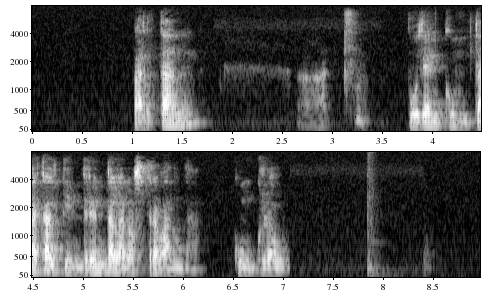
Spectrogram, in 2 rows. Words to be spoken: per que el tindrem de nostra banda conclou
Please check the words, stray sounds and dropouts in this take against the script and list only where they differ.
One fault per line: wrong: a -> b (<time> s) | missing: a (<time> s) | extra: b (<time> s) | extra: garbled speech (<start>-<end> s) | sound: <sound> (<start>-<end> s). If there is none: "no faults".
extra: tant podem comptar (1.3 s)
sound: sneeze (1.9-3.4 s)
extra: la (5.3 s)
sound: thud (7.8-8.2 s)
